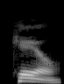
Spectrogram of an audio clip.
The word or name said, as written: kale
